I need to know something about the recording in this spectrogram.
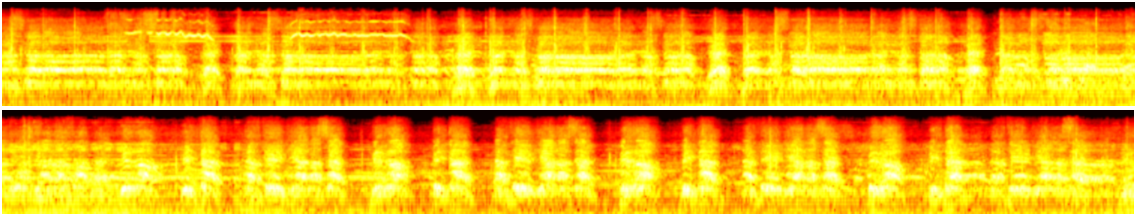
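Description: A large crowd of protesters chanting and shouting slogans together. A shrill whistle sounds twice in the first few seconds.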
